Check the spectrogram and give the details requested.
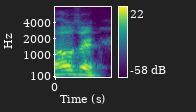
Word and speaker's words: Jozer: Jozer? Yeah, Jozer. Jozer. Okay, Jozer. I want to make sure I'm saying that right. All right, so Jozer, you and I met at the Lalo Delgado Poetry Festival.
